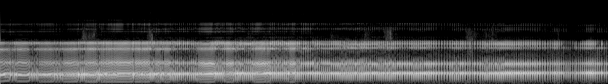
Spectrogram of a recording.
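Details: Person who says they cannot speak and has a voice problem, on an evening walk: one long, continuous, loud croaking burp lasting about six seconds.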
